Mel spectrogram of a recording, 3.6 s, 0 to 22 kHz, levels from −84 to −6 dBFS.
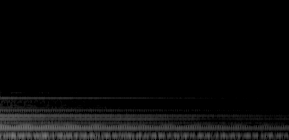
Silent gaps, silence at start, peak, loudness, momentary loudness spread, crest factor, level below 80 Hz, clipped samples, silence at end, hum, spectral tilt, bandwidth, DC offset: none; 0 s; -40 dBFS; -59 LUFS; 13 LU; 16 dB; -68 dBFS; under 0.1%; 0 s; none; -7 dB/octave; 16 kHz; under 0.1%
